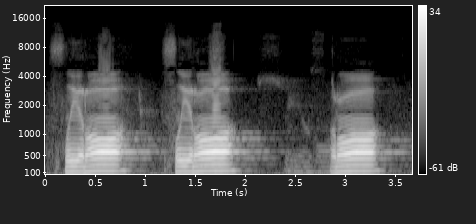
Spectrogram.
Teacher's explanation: huruf ro ini huruf tebal ya, tapi bukan itbaq ya. Jadi suaranya hanya diarahkan ke atas seperti ko, ro, siro, siro.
